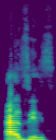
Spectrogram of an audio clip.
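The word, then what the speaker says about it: ages: एस का उच्चारण क्या करेंगे, आप इसे बोलेंगे एजिज। ये हमारा क्या है, एजिज, इसे हम बोलते हैं एजिज।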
